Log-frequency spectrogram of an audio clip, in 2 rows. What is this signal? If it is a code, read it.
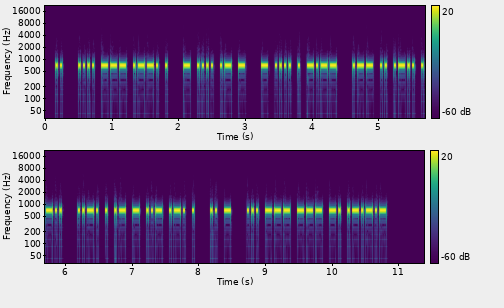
Morse code, heard as a keyed tone, about 34 wpm, 700 Hz. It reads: I HOPE THAT THEY WILL FEATURE IT SOON.
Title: Sentences from Top 1000 Words - Review Part 5 - 35wpm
